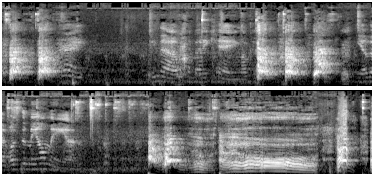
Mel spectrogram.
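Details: Luca, a chatty foster dog, barking in scattered bursts mixed with a person talking, then a long wavering howl-like yowl near the end, indoors around Christmas.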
